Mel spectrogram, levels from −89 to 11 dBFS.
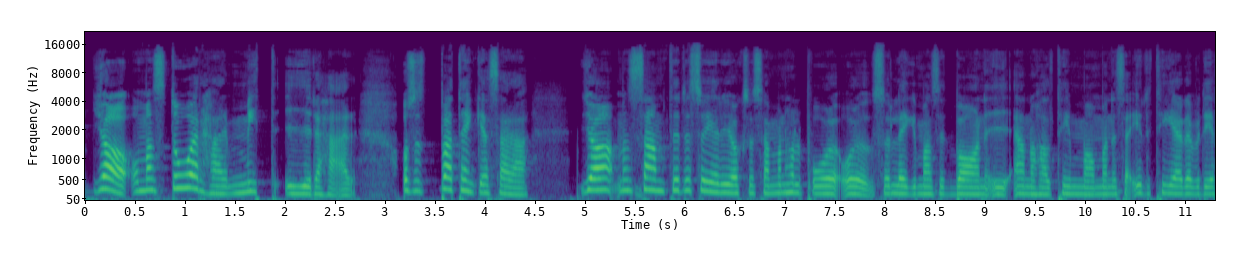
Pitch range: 155-215 Hz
